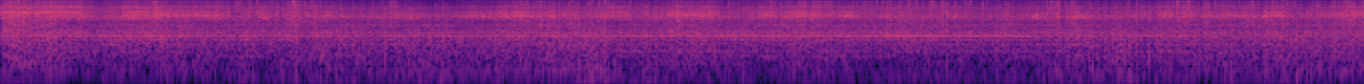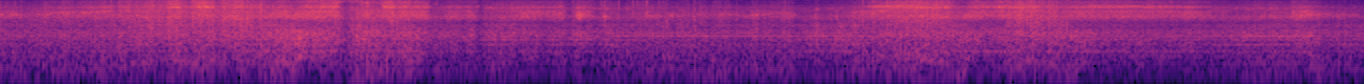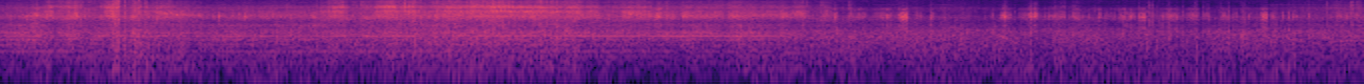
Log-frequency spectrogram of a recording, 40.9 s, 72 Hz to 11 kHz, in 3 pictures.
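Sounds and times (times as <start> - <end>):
motor and propeller whine: 0.0 - 40.9.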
